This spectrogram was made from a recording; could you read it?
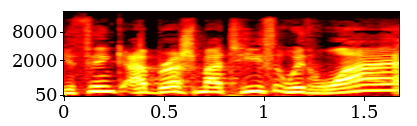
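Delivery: loud, high mock French accent. Retelling a man's lines in a crowded elevator, offensive french accent. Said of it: "I'm going to do an incredibly offensive French accent".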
